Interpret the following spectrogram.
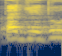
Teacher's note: दू में वाव मद्दा से 1 अलिफ के बराबर खींचेंगे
